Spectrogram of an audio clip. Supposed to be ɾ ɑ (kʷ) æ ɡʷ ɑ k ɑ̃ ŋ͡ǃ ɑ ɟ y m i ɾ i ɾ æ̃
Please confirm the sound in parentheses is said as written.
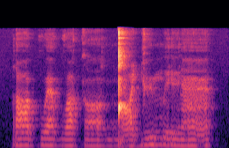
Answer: yes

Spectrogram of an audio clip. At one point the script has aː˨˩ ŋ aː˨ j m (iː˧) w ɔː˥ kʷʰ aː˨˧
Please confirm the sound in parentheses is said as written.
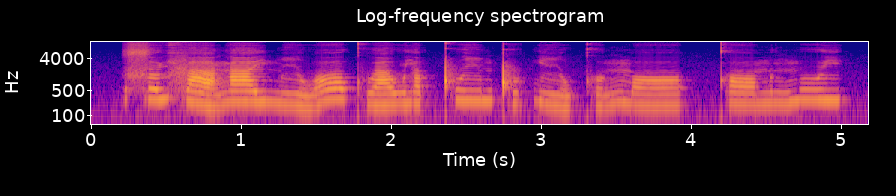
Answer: no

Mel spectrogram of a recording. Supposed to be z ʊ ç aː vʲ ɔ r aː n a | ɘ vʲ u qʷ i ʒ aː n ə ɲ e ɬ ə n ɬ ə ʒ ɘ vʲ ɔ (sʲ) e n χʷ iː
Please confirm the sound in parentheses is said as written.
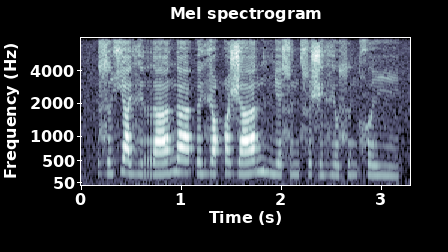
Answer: no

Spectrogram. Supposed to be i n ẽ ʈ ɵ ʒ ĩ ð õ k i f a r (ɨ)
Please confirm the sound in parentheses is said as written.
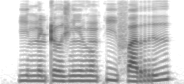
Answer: yes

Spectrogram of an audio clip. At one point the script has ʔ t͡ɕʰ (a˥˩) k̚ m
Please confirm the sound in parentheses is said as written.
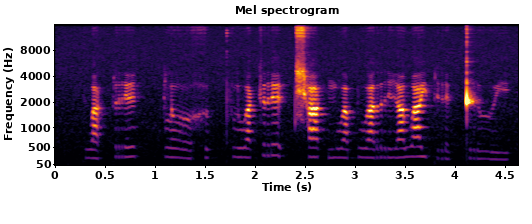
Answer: yes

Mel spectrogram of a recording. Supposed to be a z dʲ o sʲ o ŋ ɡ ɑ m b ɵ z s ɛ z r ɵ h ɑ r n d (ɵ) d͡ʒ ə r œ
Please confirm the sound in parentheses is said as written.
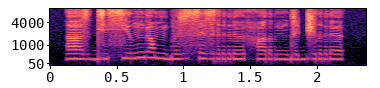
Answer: yes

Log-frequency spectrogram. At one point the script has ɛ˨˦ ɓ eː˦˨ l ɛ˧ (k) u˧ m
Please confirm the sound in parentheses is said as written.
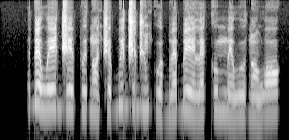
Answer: yes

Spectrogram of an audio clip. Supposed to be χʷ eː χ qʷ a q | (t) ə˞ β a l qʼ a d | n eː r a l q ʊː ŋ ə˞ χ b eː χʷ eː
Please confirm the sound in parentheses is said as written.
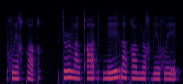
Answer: yes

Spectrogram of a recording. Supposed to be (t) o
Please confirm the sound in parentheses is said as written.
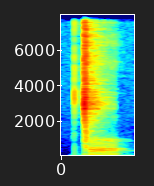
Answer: no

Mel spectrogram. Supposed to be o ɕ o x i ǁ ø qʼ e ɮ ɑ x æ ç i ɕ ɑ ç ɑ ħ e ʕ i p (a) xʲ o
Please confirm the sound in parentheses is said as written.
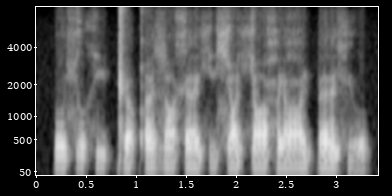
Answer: no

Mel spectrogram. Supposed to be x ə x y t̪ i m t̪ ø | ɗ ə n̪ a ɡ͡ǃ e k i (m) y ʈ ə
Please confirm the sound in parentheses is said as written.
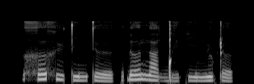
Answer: yes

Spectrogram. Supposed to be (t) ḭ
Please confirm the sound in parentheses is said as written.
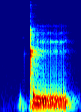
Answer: no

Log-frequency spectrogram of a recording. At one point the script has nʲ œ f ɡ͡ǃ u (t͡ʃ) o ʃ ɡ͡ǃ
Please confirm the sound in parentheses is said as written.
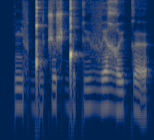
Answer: yes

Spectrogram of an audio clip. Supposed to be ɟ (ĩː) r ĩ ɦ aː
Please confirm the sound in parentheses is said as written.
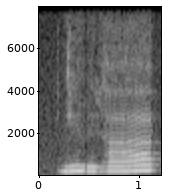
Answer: no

